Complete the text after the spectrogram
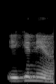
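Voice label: "igneus", Malay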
